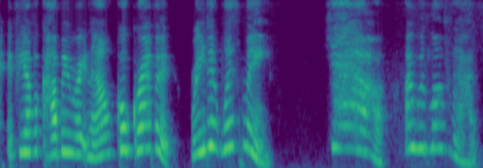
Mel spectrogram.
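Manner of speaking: fast, high and loud; excited. Acted. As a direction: get kids thrilled to read along. Urging kids excitedly.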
